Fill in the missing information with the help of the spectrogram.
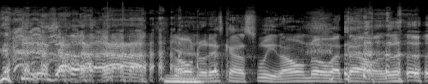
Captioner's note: laughing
